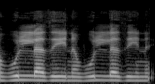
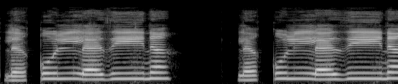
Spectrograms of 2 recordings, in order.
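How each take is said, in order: First: "वुल्लज़ीन" wrongly starting on a w sound, low; low, soft "वुल्लज़ीन" with w in place of qaf; wrong reading. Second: "लकुल्ल ज़ीन" slow, thick q straight into thin l; measured "लकुल्ल ज़ीन", waw silent, q full; correct heavy qaf. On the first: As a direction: show the mistake: sound the silent waw in "वुल्लज़ीन". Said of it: "इसको इस तरह नहीं पढ़ना". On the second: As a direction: chant "लकुल्ल ज़ीन" with no w, long "ज़ीन". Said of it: "इस लाम को मोटा नहीं करना". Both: Shown as a demonstration.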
